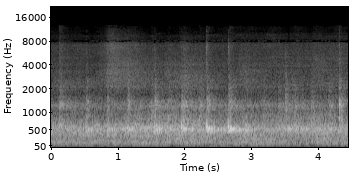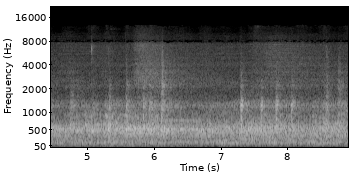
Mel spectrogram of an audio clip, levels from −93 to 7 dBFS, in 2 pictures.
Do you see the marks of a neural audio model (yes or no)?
no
